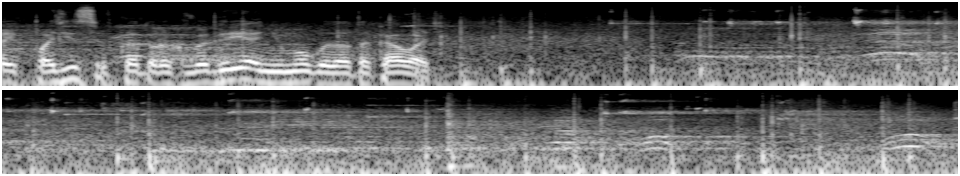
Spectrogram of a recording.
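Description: Basketballs bounce on a hard floor in a large echoing hall.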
